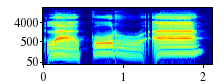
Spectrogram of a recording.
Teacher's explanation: Huruf ro sukun sebelumnya ada harokat dhammah, maka huruf ro sukunnya dibaca tabkhim, dibaca tebal. Ditebalkan huruf ro-nya sehingga pangkal lidah kita naik terangkat ke atas ketika kita melafazkannya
